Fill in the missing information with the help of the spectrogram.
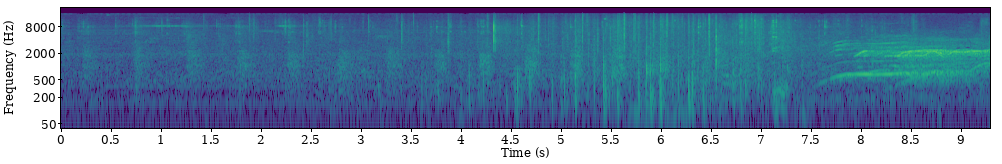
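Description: Hoofbeats of a reining Quarter Horse loping and then running on soft arena dirt, the strikes growing louder and quicker as it drives toward a sliding stop. About eight seconds in, as the horse slides, the crowd breaks into loud whooping and whistling.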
